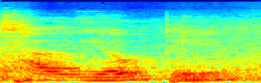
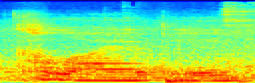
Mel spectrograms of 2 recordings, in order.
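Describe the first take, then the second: First: The name is pronounced the Greek way. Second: The name is pronounced the English way.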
